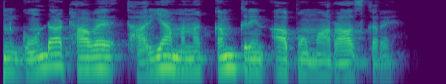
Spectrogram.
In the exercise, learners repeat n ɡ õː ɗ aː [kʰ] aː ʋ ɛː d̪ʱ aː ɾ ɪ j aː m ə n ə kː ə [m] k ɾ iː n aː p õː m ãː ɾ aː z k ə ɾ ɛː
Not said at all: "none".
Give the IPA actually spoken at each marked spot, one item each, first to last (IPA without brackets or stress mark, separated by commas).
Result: ʈʰ, m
